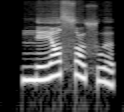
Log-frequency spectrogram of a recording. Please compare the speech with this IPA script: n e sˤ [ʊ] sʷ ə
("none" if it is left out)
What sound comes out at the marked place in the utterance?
ʊ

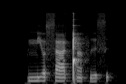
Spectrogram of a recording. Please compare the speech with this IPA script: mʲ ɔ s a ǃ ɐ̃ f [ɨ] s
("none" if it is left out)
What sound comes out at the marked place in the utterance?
ɨ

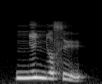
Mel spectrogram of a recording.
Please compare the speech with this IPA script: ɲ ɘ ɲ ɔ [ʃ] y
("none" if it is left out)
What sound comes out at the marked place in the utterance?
s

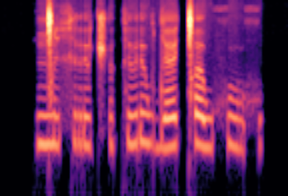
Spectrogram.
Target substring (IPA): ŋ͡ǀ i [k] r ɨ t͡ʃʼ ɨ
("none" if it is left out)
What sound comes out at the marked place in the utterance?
x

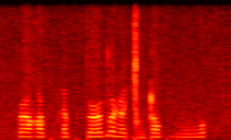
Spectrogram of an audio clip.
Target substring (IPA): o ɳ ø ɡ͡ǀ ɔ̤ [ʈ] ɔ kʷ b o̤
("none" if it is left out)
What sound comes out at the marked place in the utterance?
ʈ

